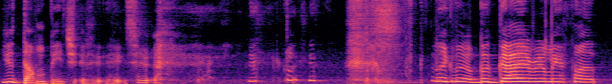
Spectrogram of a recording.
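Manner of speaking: can barely keep it together; laughing. Real, not acted. Vlogger cracking up while explaining the skaters' rivalry. Giggling through the retelling.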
